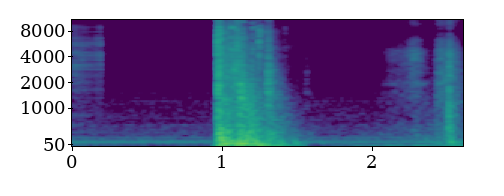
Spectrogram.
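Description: A heavy metal door slams shut.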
